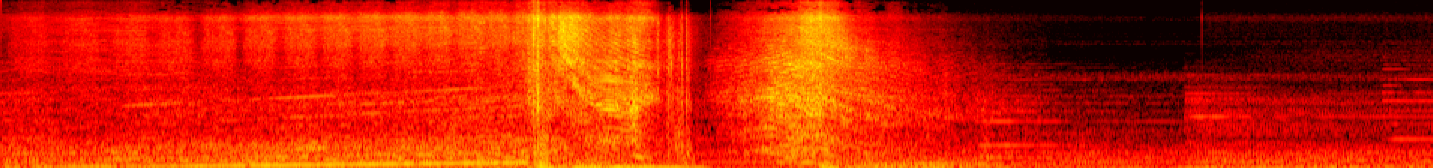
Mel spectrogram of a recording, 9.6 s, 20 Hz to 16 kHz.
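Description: A spaceship drive accelerating in the video game Mass Effect 2, a loud rising whine that climbs in pitch, then two powerful whooshing surges before the roar fades to a low hum.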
